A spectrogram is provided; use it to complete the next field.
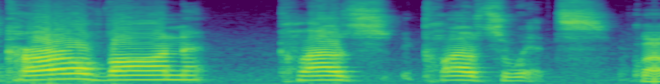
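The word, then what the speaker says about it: Clausewitz: So I cannot pronounce his name. So it's Carl von Claus Clauswitz. Clauswitz.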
